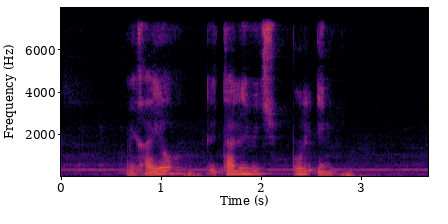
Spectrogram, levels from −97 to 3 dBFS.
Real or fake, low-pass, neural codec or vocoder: fake; 7.2 kHz; codec, 44.1 kHz, 2.6 kbps, SNAC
